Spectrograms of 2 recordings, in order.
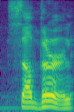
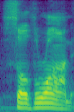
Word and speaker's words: Southron: Obviously, the Southerners, and that's the correct Scottish pronunciation that is used by Southerners, is not Southern, but Southron. It's actually Scottish for the southern peoples.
